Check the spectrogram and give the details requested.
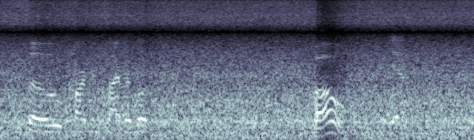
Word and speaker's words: faux: it has that like faux carbon fiber look oh yeah how's that spelled f a ux the x is silent oh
